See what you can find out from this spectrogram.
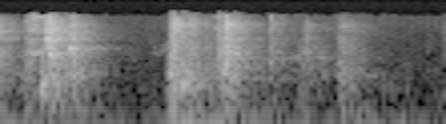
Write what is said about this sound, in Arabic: هذا موعده يا مها، أقوم وأفتح له الباب.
